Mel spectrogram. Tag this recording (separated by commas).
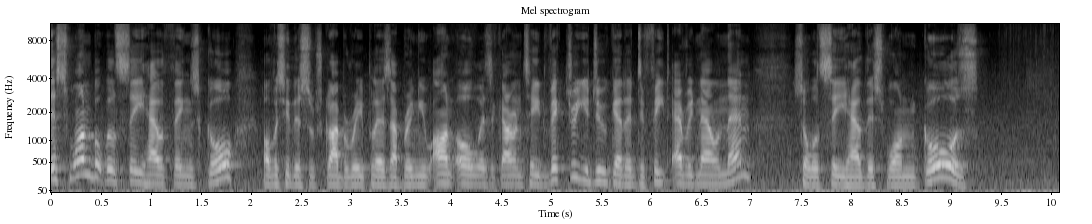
Speech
